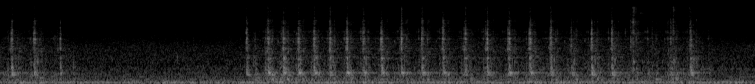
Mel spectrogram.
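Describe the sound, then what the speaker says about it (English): A sewing machine top stitches a tote bag an eighth of an inch from the edge, with a brief rapid burst, a pause, then a steady fast mechanical chatter close by. "We're going to top stitch an eighth of an inch."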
